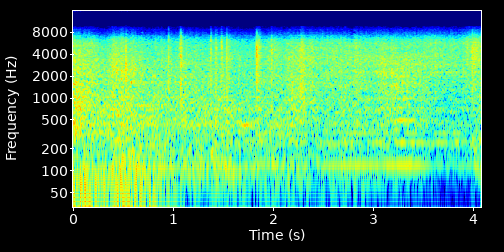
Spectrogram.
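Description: Film sound effects of wooden boards smashing and splintering debris falling: a dense crashing noise with scattered sharp cracks that gradually dies away.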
